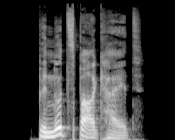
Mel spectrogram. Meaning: useability
- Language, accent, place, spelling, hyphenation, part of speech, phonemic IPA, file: German, Germany, Berlin, Benutzbarkeit, Be‧nutz‧bar‧keit, noun, /bəˈnʊt͡sbaːɐ̯kaɪ̯t/, De-Benutzbarkeit.ogg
